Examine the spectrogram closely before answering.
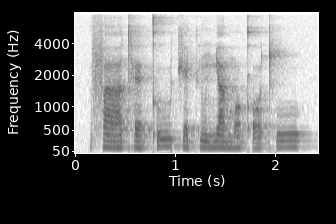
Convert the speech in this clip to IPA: f aː˨ tʰ ɛ˨ kʼ uː˦ t͡ʃ ɛ˨ t͡ʃ ũ˨ ɲ a˨ m ɔ˨ kʼ ɔ˨ tʰ uː˦

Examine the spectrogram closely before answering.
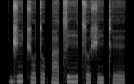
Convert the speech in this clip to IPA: d͡ʒ i˦ t͡ʃ o˨ t o˨ k͡p a˨ t͡s iː˦ t͡s ʊ˨ ʃ i˨˦ kʰ ɪ˨

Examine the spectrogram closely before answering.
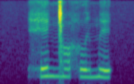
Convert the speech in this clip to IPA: h e ŋ͡ǀ ɔ h o i̯ m ɪ

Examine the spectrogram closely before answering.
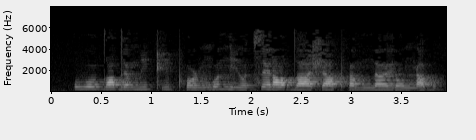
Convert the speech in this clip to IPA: β o d̪ ɑ d̪ ɛ m i kʼ i pʰ o ɳ ŋ o n i ʊ̯ t͡s ɛ ɾ ɑ d̪ a ʃ a pʰ ɐ m n ɐ ɪ̯ ɾ o ŋ a b

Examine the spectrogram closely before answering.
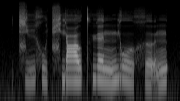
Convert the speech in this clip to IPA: t͡ɕ i˧˥ x u˧ t͡ɕʰ j ɑ˥ ʊ̯ t̪ʰ ɥ ɛ˥˧ n m j o˥˩ ʊ̯ x ə̰˨˩˦ n

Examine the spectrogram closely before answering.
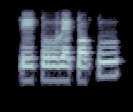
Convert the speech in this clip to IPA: ɾ eː˨ k͡p oː˨ l ɛ˨ k͡p ɔ˨ k͡p u˦

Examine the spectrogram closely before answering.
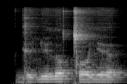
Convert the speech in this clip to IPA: ɡʲ o˨ ʎ y˧ l o˦ ǀ o˧ lʲ œ˧

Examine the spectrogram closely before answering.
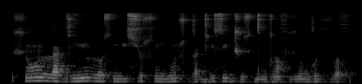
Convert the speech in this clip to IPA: ʃ õ lː a ɡ ɣ ĩ lː o s ɲ i ɕ ʊ ɬ ĩ ɡ ũ ɬ ɡ a ɡ i s i d͡ʒ u s d ĩ ɡ l õ ħ ʒ ũ ɡ o ç u ħ

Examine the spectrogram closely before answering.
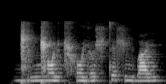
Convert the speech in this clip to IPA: ɡ͡ǁ i ŋ͡ǁ ɔ j ʈ͡ʂʰ o j ɘ ʃ t e ʃ i b a j

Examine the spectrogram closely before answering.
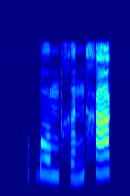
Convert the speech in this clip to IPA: ɓ o˧ m x ə˨˦ n x a˦˥ k̚

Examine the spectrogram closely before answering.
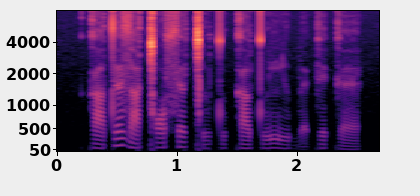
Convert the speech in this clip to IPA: k a˨ t ɘ˦ z a˨ ǀ ɔ˧ s ɘ˦˨ ǀ ɨ˨ tʷ ɨ˨ k a˧ tʷ ɨ˨˦ ɲ ɨ˨ b ɛ̰˧ k e˦ k ɛ˨

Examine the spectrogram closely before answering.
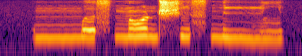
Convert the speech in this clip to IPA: mː əː s n ɔ̃ ɖ ʃ i s n i l

